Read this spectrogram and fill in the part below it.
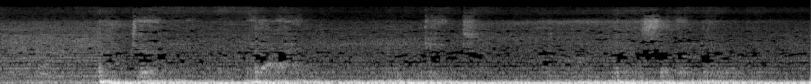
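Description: A car engine rumbles deeply and loudly in a large echoing hall.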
